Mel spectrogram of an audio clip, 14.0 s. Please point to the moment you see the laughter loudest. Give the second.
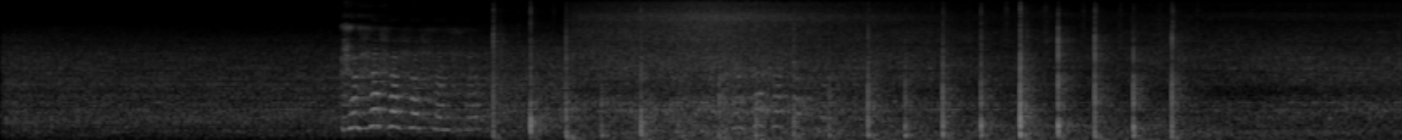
4 s.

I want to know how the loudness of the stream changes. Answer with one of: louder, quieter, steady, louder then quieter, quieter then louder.
louder then quieter.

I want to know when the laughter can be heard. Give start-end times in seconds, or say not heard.
3.4-4.8, 7.2-8.3.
